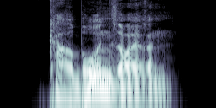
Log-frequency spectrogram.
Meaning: plural of Carbonsäure
- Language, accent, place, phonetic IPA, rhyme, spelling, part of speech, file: German, Germany, Berlin, [kaʁˈboːnˌzɔɪ̯ʁən], -oːnzɔɪ̯ʁən, Carbonsäuren, noun, De-Carbonsäuren.ogg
